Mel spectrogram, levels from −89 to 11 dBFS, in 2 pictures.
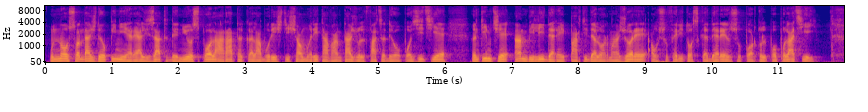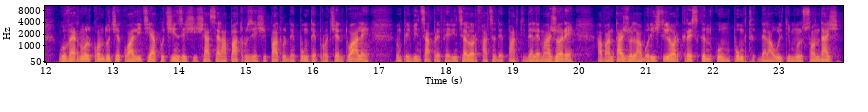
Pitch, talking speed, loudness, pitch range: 85 Hz, 150 wpm, -20 LUFS, 80-100 Hz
